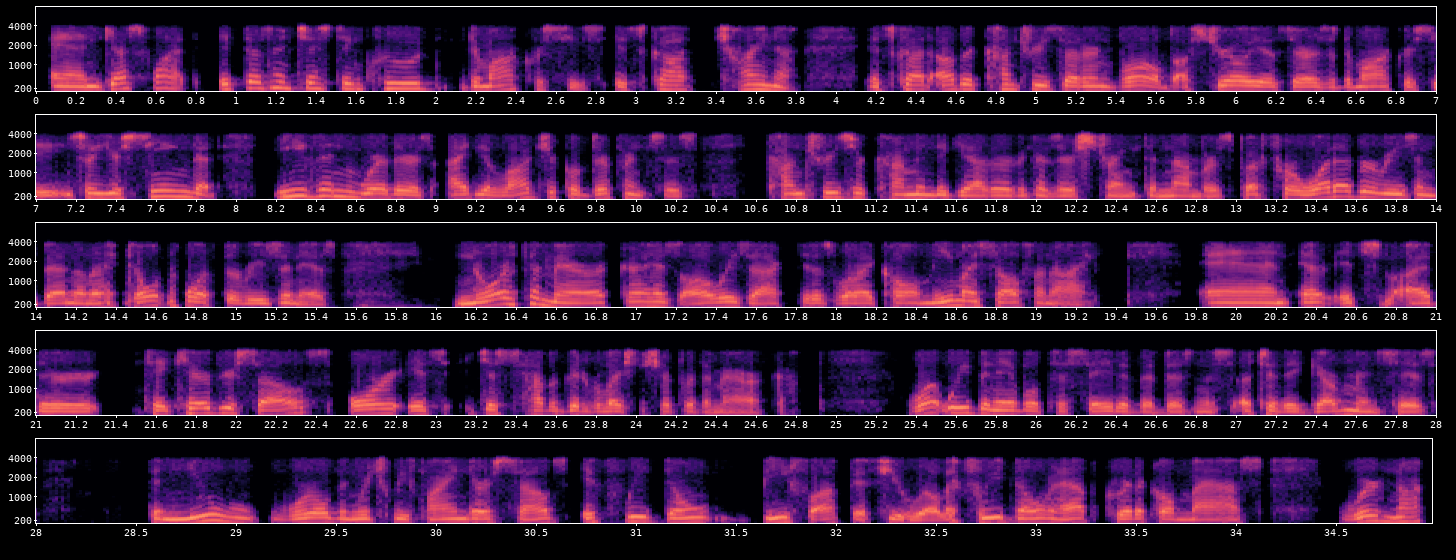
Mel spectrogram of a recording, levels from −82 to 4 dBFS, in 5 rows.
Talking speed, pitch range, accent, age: 210 wpm, 120-170 Hz, American, 50-69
